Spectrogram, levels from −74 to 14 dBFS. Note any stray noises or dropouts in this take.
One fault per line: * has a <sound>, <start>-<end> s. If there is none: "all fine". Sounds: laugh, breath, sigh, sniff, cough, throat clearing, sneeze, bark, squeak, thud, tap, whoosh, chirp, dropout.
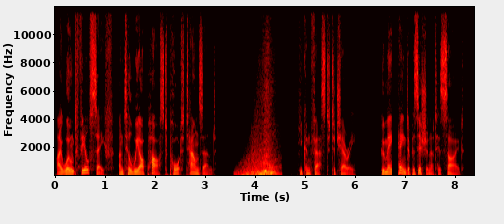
* has a whoosh, 3.6-4.6 s
* has a dropout, 6.7-6.9 s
